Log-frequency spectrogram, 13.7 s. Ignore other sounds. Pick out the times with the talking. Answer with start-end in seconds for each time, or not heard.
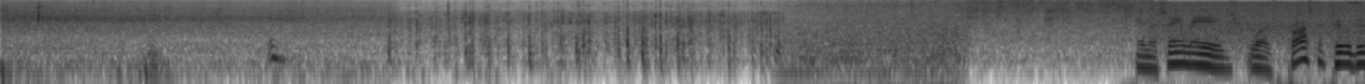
11.3-13.6.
